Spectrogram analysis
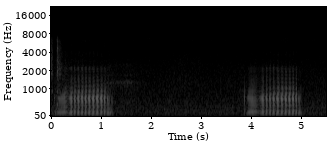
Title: Pug snoring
